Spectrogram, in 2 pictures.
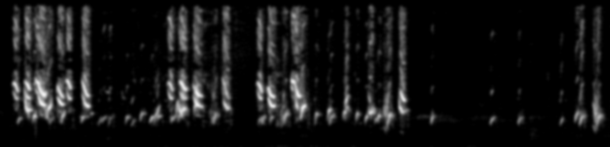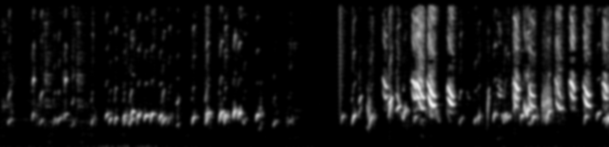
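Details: Several European goldfinches singing: loud jangling twitter bursts at the start and end, with quieter scattered chirps and a soft trilled passage in between; low rumble in the background.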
